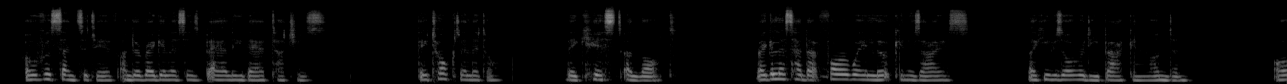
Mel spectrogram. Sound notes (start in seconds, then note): none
